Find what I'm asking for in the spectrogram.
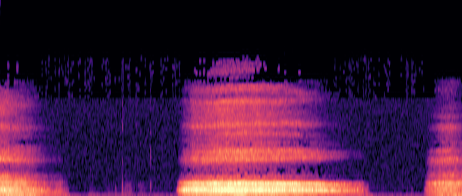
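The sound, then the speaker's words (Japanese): Slow, deep breaths in and out, airy and breathy: a long, louder breath in the middle between quieter ones at the start and end, with no talk. “ほら、息を吸って息を吐いて、”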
